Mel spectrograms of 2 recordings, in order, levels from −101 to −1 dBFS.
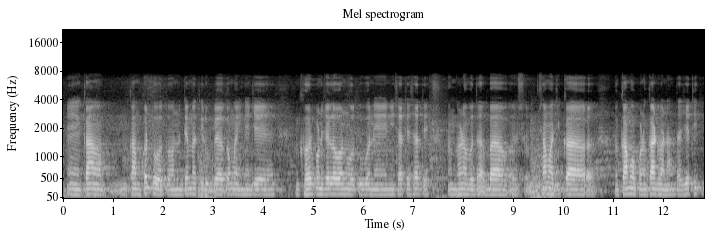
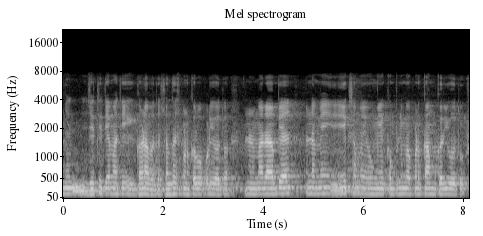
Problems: constant background noise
